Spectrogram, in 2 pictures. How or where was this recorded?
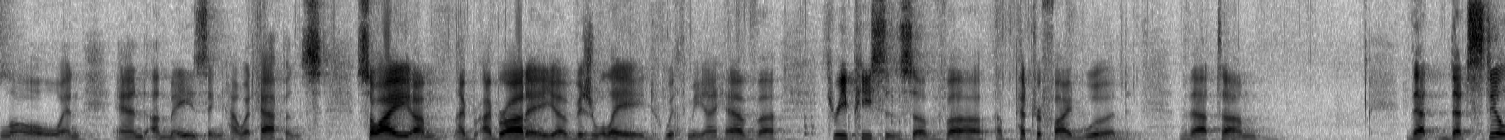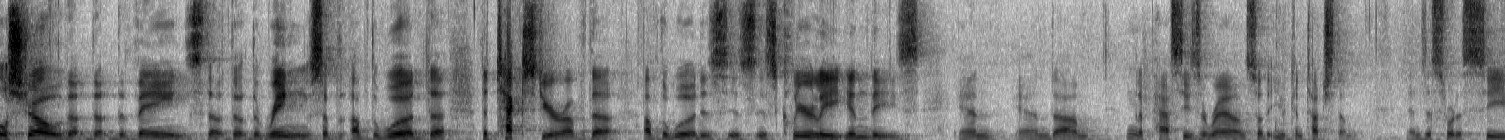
large echoing room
